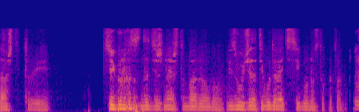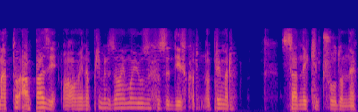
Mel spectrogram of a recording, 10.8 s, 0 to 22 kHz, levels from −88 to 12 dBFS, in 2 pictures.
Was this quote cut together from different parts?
yes; 1 cut; at 5.2 s

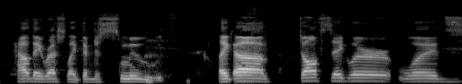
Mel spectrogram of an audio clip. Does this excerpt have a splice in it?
no; 0 cuts

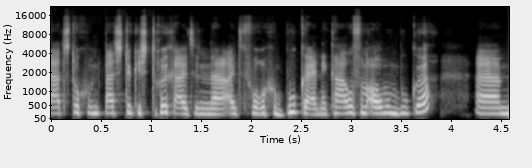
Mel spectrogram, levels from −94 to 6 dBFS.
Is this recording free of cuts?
yes; 0 cuts

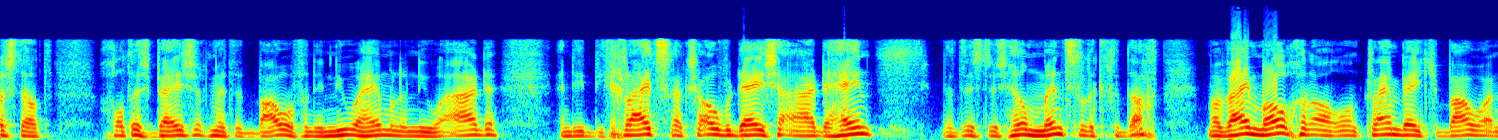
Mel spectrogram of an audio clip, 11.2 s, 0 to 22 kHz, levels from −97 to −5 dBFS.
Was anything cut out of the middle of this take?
no; 0 cuts

